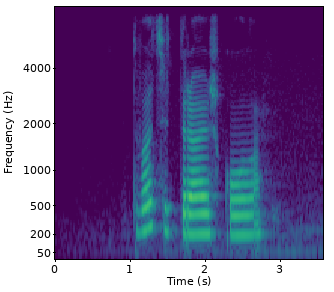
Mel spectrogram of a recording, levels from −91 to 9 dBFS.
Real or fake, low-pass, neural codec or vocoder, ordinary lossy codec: real; 7.2 kHz; none; none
